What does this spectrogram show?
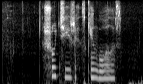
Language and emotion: Russian, neutral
